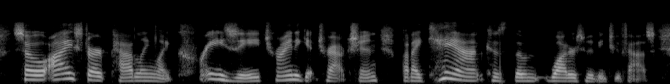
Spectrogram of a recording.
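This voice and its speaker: An unremarkable speaking voice moves at a fairly slow pace with hardly any pauses and lively intonation. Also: woman, fairly low pitch for a woman. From Canada. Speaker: business communication trainer. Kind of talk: webinar presentation.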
